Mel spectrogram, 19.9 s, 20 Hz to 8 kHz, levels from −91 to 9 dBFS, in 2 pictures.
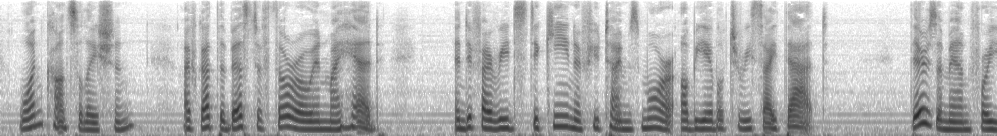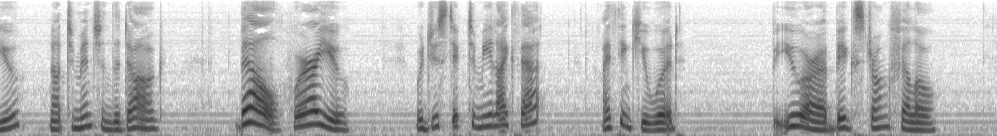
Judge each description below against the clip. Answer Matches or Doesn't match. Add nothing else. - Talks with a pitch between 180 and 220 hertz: Matches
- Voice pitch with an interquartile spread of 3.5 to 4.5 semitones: Matches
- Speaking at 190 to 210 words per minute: Doesn't match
